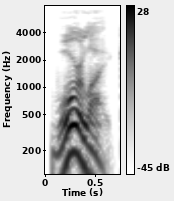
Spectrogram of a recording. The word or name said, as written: warlike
